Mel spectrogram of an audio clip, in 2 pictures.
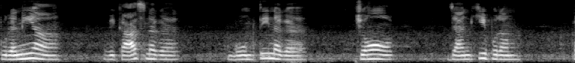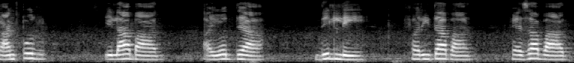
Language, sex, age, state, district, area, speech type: Sindhi, female, 45-60, Uttar Pradesh, Lucknow, urban, spontaneous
